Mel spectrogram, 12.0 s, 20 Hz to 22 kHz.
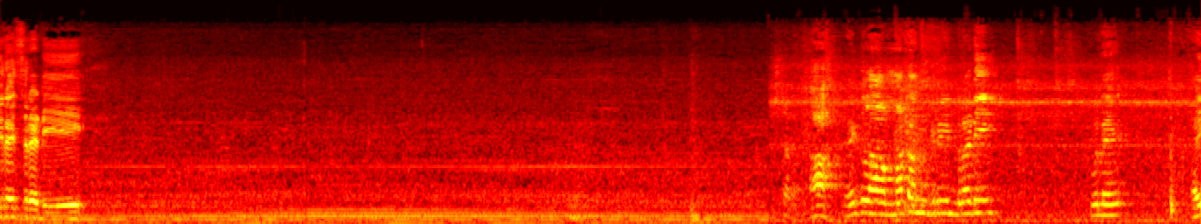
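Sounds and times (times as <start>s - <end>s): machine hum with thin whine: 0.0s - 12.0s.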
